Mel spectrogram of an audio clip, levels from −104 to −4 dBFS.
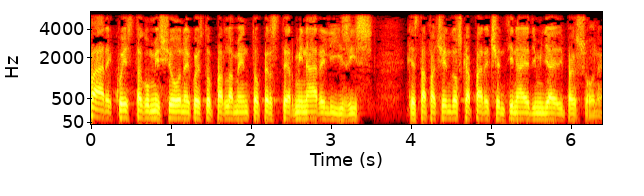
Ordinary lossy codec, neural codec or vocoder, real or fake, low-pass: none; none; real; 5.4 kHz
